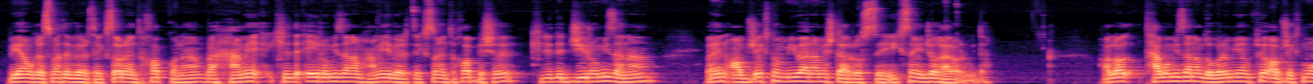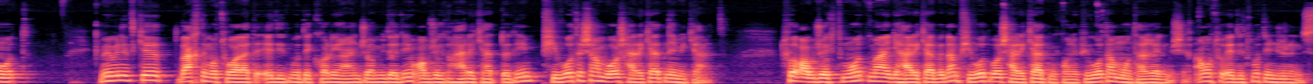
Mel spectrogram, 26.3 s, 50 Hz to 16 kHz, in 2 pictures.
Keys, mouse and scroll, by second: 0.9 1, 3.8 a, 5.7 g, 12.7 Tab, 14.1-17.1 shift+middle drag, 21.8-25.2 drag, 25.2 ctrl+z, 25.7 ctrl+z.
